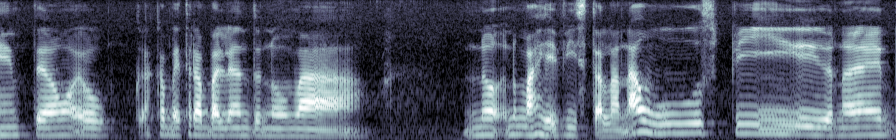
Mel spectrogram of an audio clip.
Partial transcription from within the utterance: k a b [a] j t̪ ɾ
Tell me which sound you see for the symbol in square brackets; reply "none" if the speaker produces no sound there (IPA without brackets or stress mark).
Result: e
